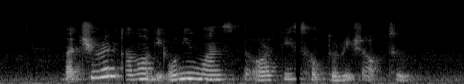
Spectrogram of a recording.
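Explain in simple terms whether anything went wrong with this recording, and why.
Lost AMR speech frames cause two brief glitches, at 1.23 to 1.36 seconds and 2.95 to 3.02 seconds. Radio errors spoiled tiny slices of speech, so the phone's decoder filled each gap by repeating the last good sound more quietly. That produces a short dip or warble at the first glitch and a drop to near silence at the second, before the speech recovers.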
